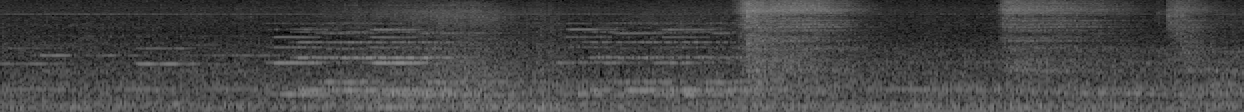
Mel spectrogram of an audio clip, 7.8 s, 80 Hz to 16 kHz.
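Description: A standing Toei 6300-series commuter train hums steadily while a short melody of electronic chime tones plays. Near the end come three brief hisses of compressed air, just before the train pulls out.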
